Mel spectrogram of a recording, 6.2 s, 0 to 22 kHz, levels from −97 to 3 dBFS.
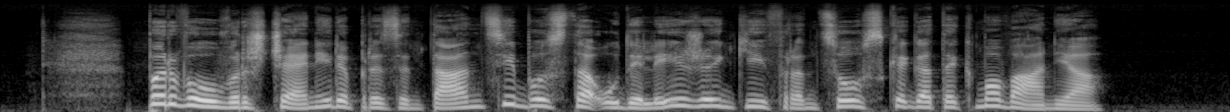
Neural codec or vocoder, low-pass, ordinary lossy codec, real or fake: vocoder, 44.1 kHz, 128 mel bands every 256 samples, BigVGAN v2; 19.8 kHz; none; fake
